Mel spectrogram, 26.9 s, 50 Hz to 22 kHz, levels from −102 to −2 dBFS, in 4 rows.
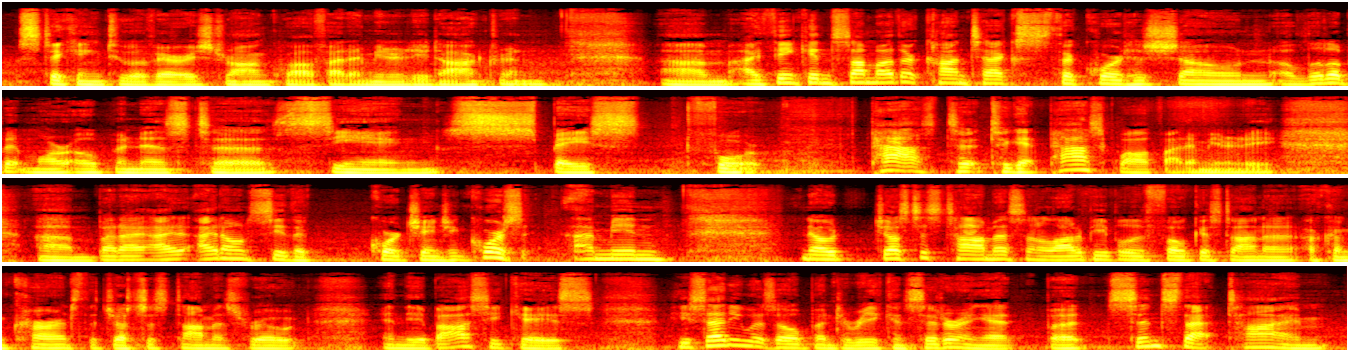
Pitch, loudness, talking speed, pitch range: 125 Hz, -23 LUFS, 185 wpm, 110-150 Hz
